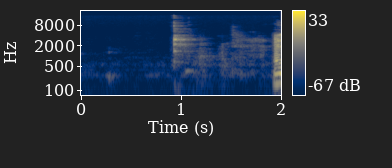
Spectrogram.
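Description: A single clink of a table knife against a ceramic plate about a second in, as the knife is picked up to cut the meat.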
